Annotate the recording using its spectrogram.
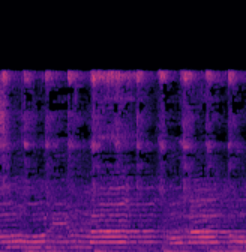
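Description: A women's rebana group singing a sholawat devotional song in unison over rebana frame drums, the voices holding long notes above a steady low drumbeat.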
